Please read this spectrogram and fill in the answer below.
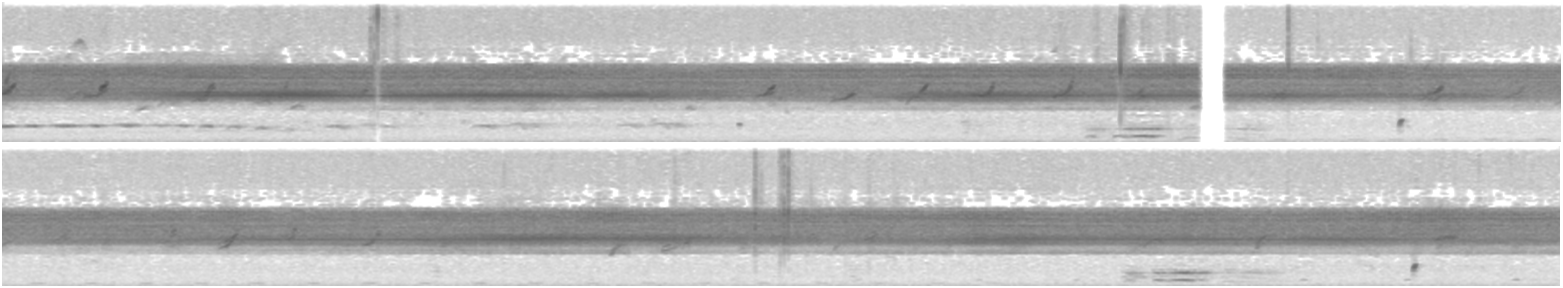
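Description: Steady, shrill chorus of crickets, with a rooster crowing faintly about eleven seconds in and again near the end. A soft, even pipping about twice a second runs through the middle, and the sound drops out for an instant about twelve seconds in.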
